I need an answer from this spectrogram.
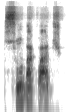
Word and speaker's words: subaquático: Sub e a palavra aquático. Tá vendo? Então tem, ó, consoante vogal, ó. Então isso aqui vai formar uma sílaba. E caraca. É, então vai ficar assim, ó. Fica estranho. Fica subaquático.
